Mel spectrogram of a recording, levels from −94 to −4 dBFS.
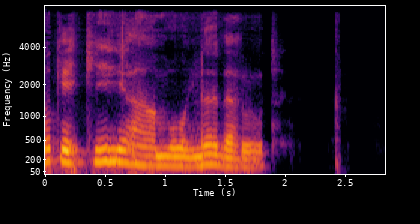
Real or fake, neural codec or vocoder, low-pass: fake; codec, 16 kHz in and 24 kHz out, 0.6 kbps, FireRedTTS-2 codec; 7.2 kHz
